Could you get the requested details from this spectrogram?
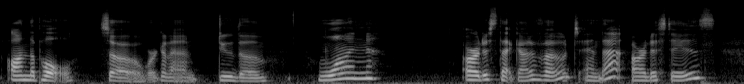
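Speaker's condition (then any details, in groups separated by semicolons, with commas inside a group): No condition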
